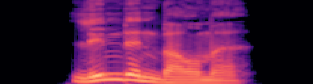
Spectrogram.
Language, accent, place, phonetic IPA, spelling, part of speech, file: German, Germany, Berlin, [ˈlɪndn̩ˌbaʊ̯mə], Lindenbaume, noun, De-Lindenbaume.ogg
- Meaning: dative singular of Lindenbaum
